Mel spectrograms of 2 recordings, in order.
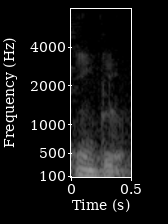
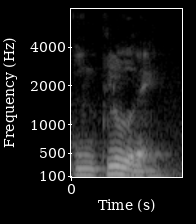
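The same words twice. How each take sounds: First: The word is said with English sounds. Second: The word is read with Spanish sounds.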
